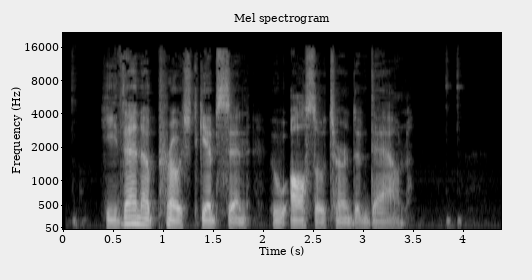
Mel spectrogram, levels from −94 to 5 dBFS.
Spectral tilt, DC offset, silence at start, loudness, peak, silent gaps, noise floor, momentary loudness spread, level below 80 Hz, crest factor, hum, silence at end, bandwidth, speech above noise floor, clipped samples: -4.5 dB/octave; under 0.1%; 0.45 s; -27 LUFS; -6 dBFS; none; -60 dBFS; 11 LU; -62 dBFS; 24 dB; none; 0.4 s; 16 kHz; 33 dB; under 0.1%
